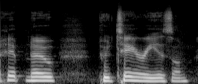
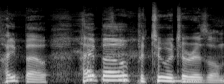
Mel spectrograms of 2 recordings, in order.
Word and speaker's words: hypopituitarism: rare hormonal disease called hypnopituitarism. I probably mispronounced that. It gives her the appearance of a 9-year-old child. And with hypnopituitarism... So hypno, it's hypopituitarism.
